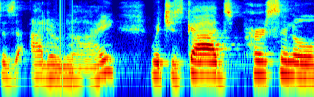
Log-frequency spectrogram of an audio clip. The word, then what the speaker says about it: Adonai: Torah uh one is yud V which we pronounce as Adonai which is God's personal name okay and the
